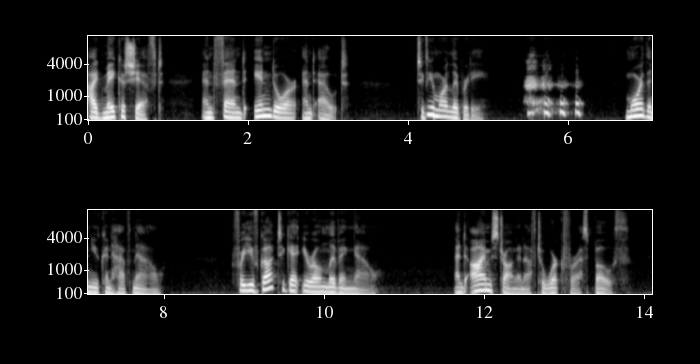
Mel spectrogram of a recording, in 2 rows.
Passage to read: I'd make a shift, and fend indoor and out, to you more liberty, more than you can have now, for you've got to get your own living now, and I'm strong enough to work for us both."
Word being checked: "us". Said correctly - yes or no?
yes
